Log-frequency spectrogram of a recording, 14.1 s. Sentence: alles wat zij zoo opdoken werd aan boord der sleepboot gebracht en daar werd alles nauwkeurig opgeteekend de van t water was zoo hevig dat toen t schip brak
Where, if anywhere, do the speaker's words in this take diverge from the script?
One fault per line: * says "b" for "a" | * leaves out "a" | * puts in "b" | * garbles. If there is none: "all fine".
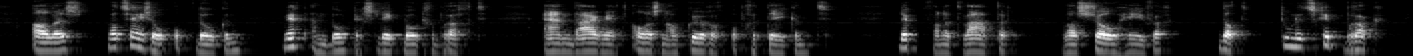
all fine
